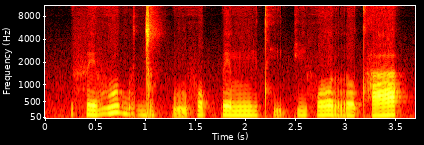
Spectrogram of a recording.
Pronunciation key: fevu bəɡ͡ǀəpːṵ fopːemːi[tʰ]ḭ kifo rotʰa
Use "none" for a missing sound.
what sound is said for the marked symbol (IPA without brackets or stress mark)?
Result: tʰ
